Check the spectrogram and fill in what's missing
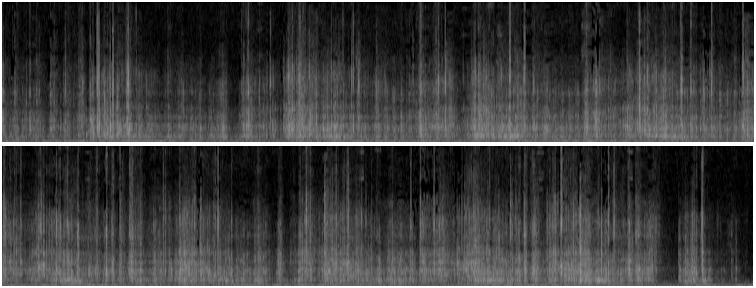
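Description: A green silicone basting brush is brushed and flicked across the pyramid studs of a large flat red silicone baking mat. The result is a dense, continuous run of bright crinkling, crackling scratches that swell and ease in waves over a steady low hum.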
